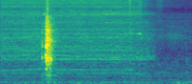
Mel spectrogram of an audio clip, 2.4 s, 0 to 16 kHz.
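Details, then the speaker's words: 1966 Ford Bronco windshield wiper motor bench-run on high speed (blue wire), lowered mount: fast buzzing with one sharp pop early, then winds down; linkage popping, owner suspects wiper bracket mounted too far back. "So actually, what I'm seeing right here, Joni, is my bracket. I believe my bracket is a little too far back. It is. Why do you say that? Because you hear that popping."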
